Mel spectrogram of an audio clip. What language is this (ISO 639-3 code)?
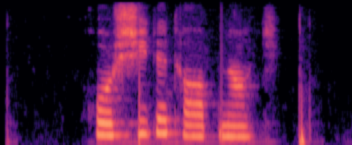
fas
